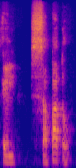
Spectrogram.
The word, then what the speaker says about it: zapato: This one also has an asterisk because it's not el zapato, but it's el zapato. Z's are pronounced just like S's, no difference. No matter where the Z is, it's always an S. There is one caveat to that. In some parts of Spain, they pronounce Z's and C's with a lisp TH sound, as long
